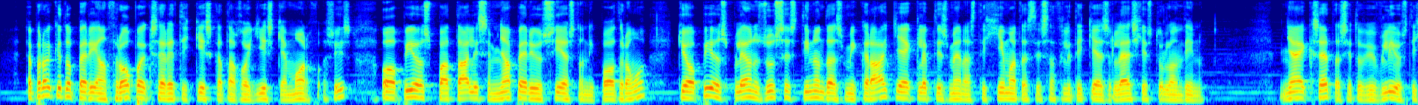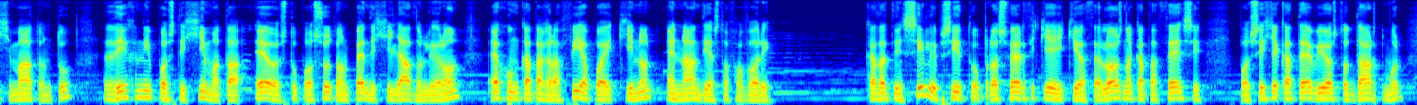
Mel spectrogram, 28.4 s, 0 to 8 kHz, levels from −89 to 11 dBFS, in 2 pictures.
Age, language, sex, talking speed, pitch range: 20-39, Greek, male, 140 wpm, 110-130 Hz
